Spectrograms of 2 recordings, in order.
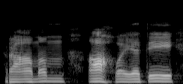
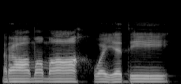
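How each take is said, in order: First: The m stays apart from the next word. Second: The m runs straight into the next word. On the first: This is not how people normally speak. The speaker calls it wrong. "We don't say Ramam Ahvayati" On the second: This is ordinary everyday speech. The speaker calls it right. "That's how we actually speak"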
